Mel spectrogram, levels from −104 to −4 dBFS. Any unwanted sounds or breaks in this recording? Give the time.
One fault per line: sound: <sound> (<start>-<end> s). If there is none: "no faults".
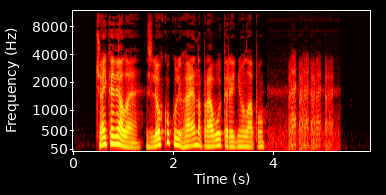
sound: laugh (4.3-5.2 s)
